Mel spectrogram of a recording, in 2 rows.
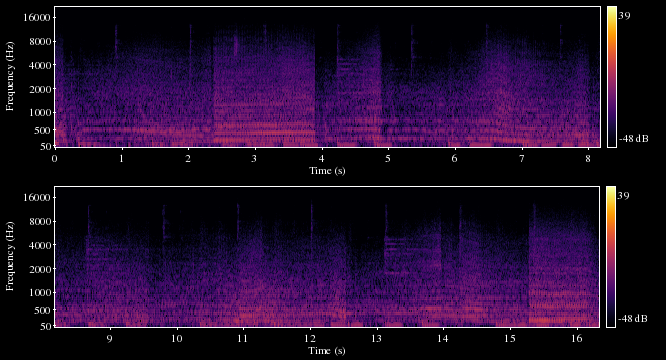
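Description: Race cars slide and roar around Circuit of the Americas in Forza Motorsport 7, engines revving and shifting with tire squeal, continuous and loud with no talk.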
